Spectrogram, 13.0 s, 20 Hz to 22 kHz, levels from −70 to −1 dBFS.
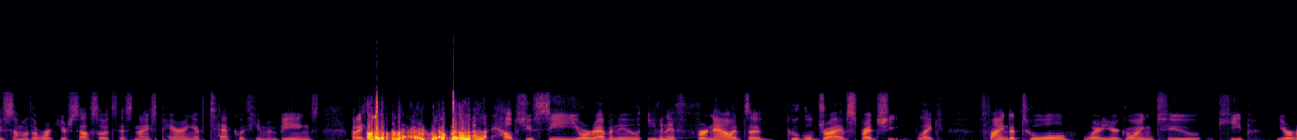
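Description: From 3.65 to 4.90 s the speech gives way to garbled noise and a watery warble that barely tracks the talker, ending just before "helps you see your". This is a codec payload misread. The AMR wideband frames, at 12.65 kbit/s, were packed in octet-aligned form but read as bandwidth-efficient, so the decoder pulled its fields from the wrong bit positions and synthesised nonsense for about 1.25 s until both ends agreed again.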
